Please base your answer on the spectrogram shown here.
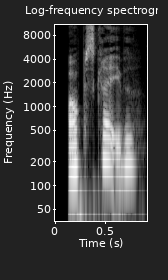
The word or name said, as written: opskrive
